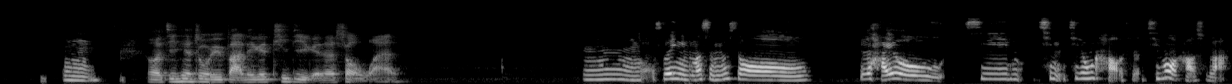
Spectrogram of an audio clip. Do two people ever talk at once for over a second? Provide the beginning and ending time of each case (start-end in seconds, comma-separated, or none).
none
